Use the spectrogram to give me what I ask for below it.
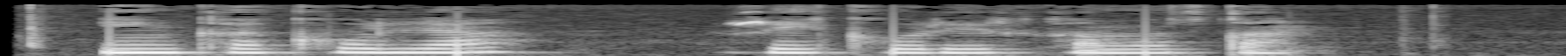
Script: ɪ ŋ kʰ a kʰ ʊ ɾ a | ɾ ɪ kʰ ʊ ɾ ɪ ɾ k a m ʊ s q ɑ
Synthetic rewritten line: ɪ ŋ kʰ a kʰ ʊ ʎ a | ɾ ɪ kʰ ʊ ɾ ɪ ɾ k a m ʊ s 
